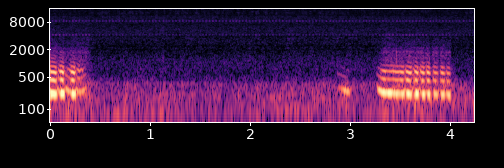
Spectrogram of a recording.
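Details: Uni, a male black smoke American Shorthair house cat, snoring while asleep indoors: two short nasal, harmonic snore sounds about three seconds apart, with soft low breathing noise between them.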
